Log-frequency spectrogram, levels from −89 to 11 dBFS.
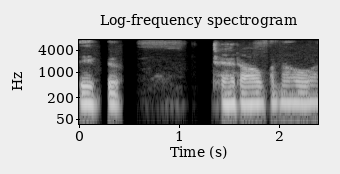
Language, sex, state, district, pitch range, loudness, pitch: Hindi, male, Bihar, Muzaffarpur, 130-140 Hz, -16 LUFS, 135 Hz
